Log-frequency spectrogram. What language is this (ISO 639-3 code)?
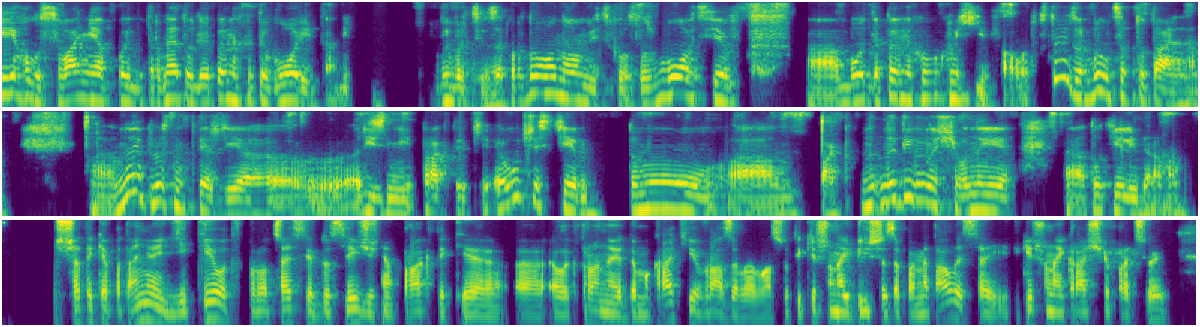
ukr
